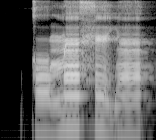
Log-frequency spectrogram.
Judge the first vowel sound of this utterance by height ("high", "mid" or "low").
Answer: mid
